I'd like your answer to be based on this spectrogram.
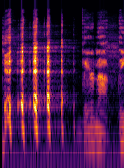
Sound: host laughing

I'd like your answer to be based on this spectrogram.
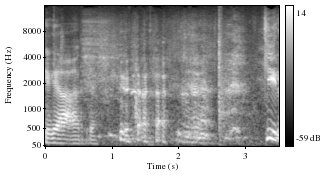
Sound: laughs

